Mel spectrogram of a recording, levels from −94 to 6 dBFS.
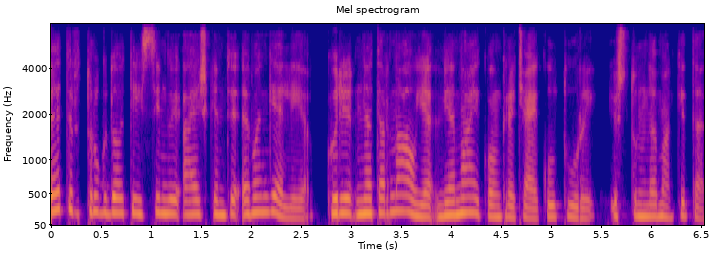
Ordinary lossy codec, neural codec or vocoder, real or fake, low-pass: Opus, 16 kbps; codec, 16 kHz, 4 kbps, FreqCodec, larger model; fake; 7.2 kHz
